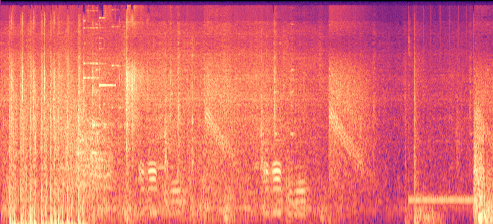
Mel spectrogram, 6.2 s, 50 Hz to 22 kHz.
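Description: Assault rifle fire in the classic shooter Marathon 2 comes as rapid automatic bursts, fairly faint and compressed, broken up by short pauses, with a reload-like mechanical clack near the end.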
